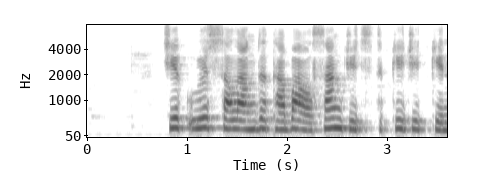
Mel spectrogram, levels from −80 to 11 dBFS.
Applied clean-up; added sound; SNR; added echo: none; none; none; none.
